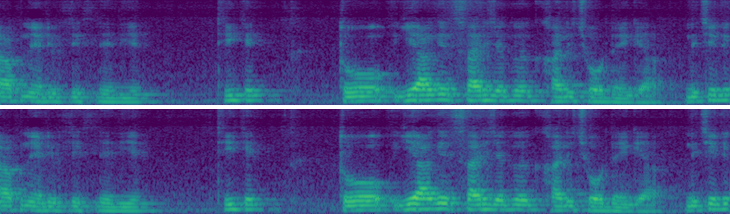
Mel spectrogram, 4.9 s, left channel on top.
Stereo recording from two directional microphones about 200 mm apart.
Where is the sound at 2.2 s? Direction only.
25° right (ahead or behind).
